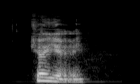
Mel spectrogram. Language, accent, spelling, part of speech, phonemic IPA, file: French, Canada, cueillerez, verb, /kœj.ʁe/, LL-Q150 (fra)-cueillerez.wav
- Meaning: second-person plural future of cueillir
